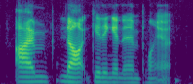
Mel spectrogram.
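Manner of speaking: put-on defiant angry teenager voice. Describing what one hears, the speaker acts it out in a mock-defiant angry teenager voice. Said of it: "very defiant, like angry teenager voice".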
